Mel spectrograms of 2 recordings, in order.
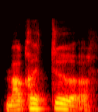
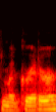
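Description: First: The name is said with a French accent. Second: The name is said with an American accent. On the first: "pronounced with a sophisticated French accent. So I suppose it should be Magritteur" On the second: "Being an American, I probably would have called this package McGritter"

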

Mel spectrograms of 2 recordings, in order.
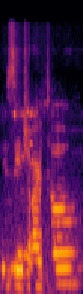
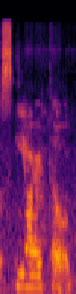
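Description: First: The Z and J are both clearly pronounced. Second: The Z is silent and J sounds like Y. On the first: This is the usual American way of saying it. "They pronounce the Z and the J" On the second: This is the Hungarian way of saying it. "the Hungarian version is a silent Z and the J is pronounced as a Y"

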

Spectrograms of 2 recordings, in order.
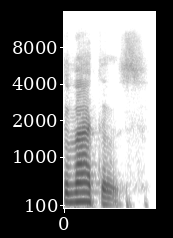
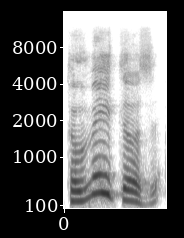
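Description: First: It is said with a British English accent. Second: It is said with an American English accent. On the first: The listener did not understand the word. "אני מדבר אנגלית במבטא אנגלי" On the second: The listener understood the word. "עכשיו הוא מבין"

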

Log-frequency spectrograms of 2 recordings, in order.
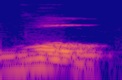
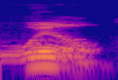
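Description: First: The vowel is reduced to a weak schwa. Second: The vowel is a full, clear i sound. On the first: "これが手話になってて、will みたいな" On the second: "will じゃなくて"

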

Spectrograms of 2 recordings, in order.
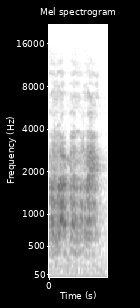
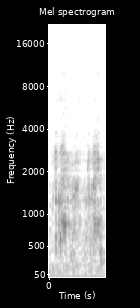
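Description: First: It is said loudly, disturbing others. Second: It is said quietly, barely audible.

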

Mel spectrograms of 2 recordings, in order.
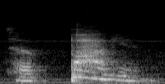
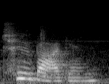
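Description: First: The stress is on the second syllable. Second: The stress is on the first syllable. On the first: The speaker calls it right. "So bog is going to be my stressed syllable" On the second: The speaker calls it wrong. "not to. It's not Toboggan"

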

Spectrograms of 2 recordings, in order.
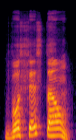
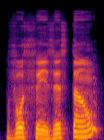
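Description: First: The verb is shortened, dropping its first syllable. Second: The verb is said in full as estão.

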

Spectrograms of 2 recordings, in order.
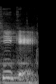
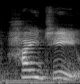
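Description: First: The name is said with Korean pronunciation. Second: The name is said with English pronunciation.

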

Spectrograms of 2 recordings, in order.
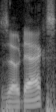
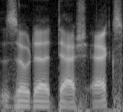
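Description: First: The name ends in a single blended syllable 'dax'. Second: The name ends with the separate letter name 'ex'. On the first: "but we're pronouncing it Zodax" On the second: "That's Zoda-X"

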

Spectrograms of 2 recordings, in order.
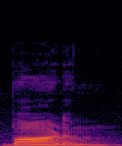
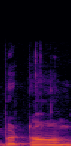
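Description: First: The stress is on the first syllable. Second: The stress is on the second syllable. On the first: The speaker calls it right. "पहले वाले जो हमारे पास होता है alphabet उसको लंबा और दूसरे वाले को छोटा पढ़ना है" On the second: The speaker calls it wrong. "बटॉम तो नहीं आपने कभी सुना होगा"

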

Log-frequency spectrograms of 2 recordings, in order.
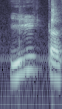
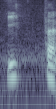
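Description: First: The cluster is pronounced with an l sound. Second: The cluster is pronounced with a k sound. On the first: The speaker calls it wrong. "いったじゃなくて" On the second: The speaker calls it right. "いったになります"

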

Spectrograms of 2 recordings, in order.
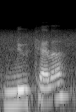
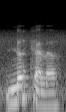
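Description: First: The first syllable sounds like 'newt'. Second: The first syllable sounds like 'nut'. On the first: The speaker calls it wrong. "Who says Nutella?" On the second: The speaker calls it right. "it's got chocolate spread with nuts in"

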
